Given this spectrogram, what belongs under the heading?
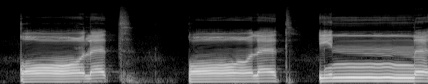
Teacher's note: Tak sukunnya jangan mantul. Percikan aja.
